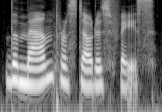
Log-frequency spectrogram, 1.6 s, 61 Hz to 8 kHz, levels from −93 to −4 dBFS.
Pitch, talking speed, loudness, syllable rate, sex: 215 Hz, 220 wpm, -16 LUFS, 4.1 syllables/s, female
